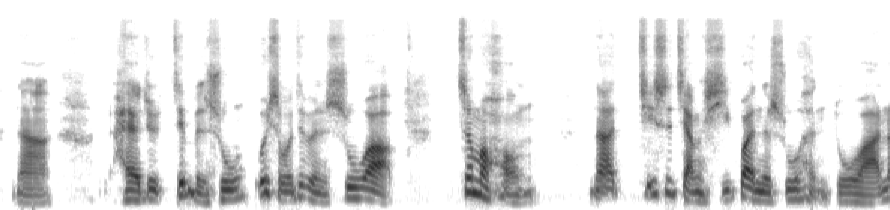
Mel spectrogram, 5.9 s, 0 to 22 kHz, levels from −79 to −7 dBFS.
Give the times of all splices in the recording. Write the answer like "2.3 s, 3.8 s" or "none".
1.7 s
